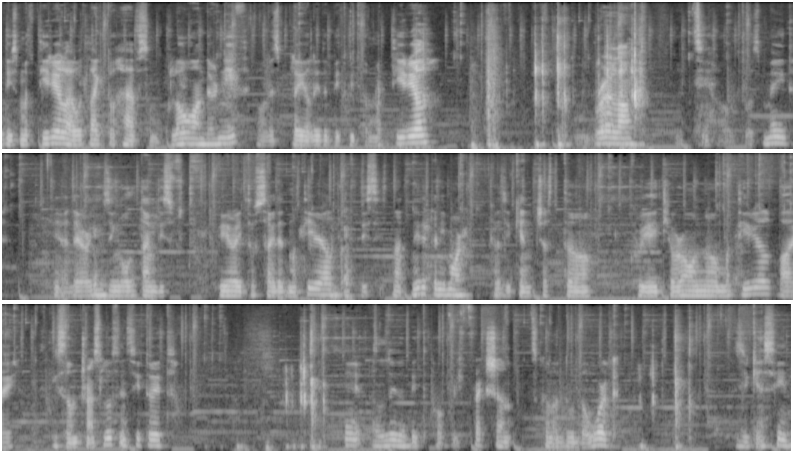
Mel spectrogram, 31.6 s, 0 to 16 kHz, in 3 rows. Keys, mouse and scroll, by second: 2.8 click, 3.8 click, 4.6 click, 5.5 n, 6.0 click, 6.8-8.8 typing, 13.7 click, 16.0 click, 16.8 click, 20.0 click, 20.5 click, 20.9 click, 22.9 click, 23.6 Num_Lock, 23.8 Num_Lock, 25.0 KP_1, 25.2 KP_Enter, 25.6 Num_Lock, 29.5 KP_1, 30.0 KP_Enter.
